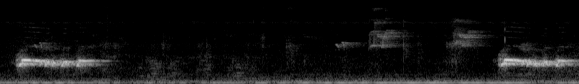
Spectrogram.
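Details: Zebra dove song for contests and daily listening: a clear, purring trilled coo lasting about a second, a pause with faint low hum and a few high chirps, then the same trilled phrase repeated at the end.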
